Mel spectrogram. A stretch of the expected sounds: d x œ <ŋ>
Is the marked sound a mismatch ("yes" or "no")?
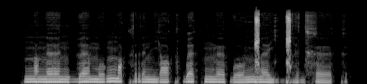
yes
